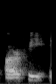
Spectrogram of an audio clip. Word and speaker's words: ARFE: So for over 30 years, our commission has had something called, we pronounce it ARFE, Annual Report on Finance and Enrollment, and it's data forms on finance and enrollment and the audit and a narrative.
